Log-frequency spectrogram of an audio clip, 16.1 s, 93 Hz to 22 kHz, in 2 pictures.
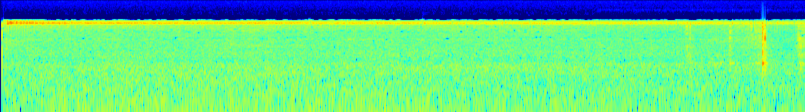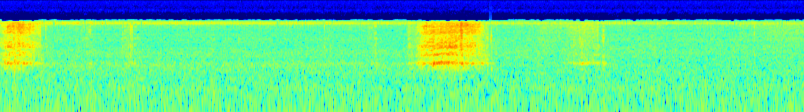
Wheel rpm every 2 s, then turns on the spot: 0, 0, 0, 0, 10, 0, 20, 0.
12-14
